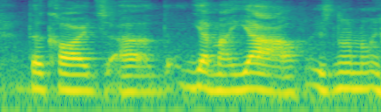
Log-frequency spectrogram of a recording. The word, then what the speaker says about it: Yemaya: this in this spread they call the cards Yemaya is normally how we pronounce it but she has various names so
